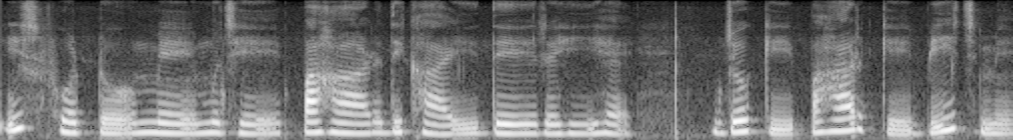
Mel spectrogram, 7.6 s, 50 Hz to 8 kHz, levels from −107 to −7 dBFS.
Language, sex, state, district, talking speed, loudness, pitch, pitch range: Hindi, female, Himachal Pradesh, Shimla, 120 wpm, -19 LUFS, 205 Hz, 195-225 Hz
